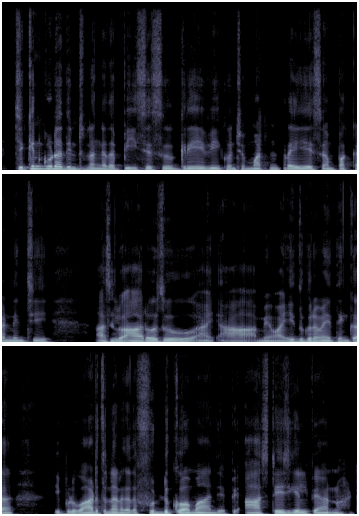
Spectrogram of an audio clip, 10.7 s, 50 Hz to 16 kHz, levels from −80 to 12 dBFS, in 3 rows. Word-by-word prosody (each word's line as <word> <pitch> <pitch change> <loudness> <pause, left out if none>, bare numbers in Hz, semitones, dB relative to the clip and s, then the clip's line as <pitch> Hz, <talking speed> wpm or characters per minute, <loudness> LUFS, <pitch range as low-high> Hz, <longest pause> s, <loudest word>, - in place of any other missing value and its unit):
Chicken 215 +7 +2
కూడా 210 0 +6
తింటున్నాం 155 -8 -2
గదా! 130 - -1
పీసెస్, 130 0 -4 0.2
గ్రేవీ 130 +1 0
కొంచెం 120 0 -5
మటన్ 120 +2 -4
ట్రై 120 0 +2
జేసాం 120 -1 -1
పక్కన్నించి. 115 -1 -3 0.6
అసలు 110 -1 -1
ఆ - - +6
రోజు 130 +2 +3 0.3
అయి - - -6 0.2
ఆ - - -3 0.3
మేం 105 0 -3
ఐదుగురమయితే 125 +2 0
ఇంకా 115 -1 +1 0.5
ఇప్పుడు 110 0 -1
వాడుతున్నారు 130 +2 +3
కదా! 110 - -3
ఫుడ్ 130 0 +3
కోమా 115 -2 +6
అని 100 - -3
చెప్పి 105 - -9 0.2
ఆ - - +4
స్టేజ్‌కి 120 +1 +2
వెళ్ళిపోయాం 115 -1 +1
అన్నమాట. 110 +1 -6
120 Hz, 170 wpm, -23 LUFS, 115-130 Hz, 0.6 s, కూడా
